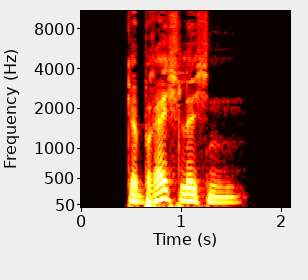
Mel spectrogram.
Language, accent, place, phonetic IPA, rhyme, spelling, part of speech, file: German, Germany, Berlin, [ɡəˈbʁɛçlɪçn̩], -ɛçlɪçn̩, gebrechlichen, adjective, De-gebrechlichen.ogg
- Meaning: inflection of gebrechlich: 1. strong genitive masculine/neuter singular 2. weak/mixed genitive/dative all-gender singular 3. strong/weak/mixed accusative masculine singular 4. strong dative plural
